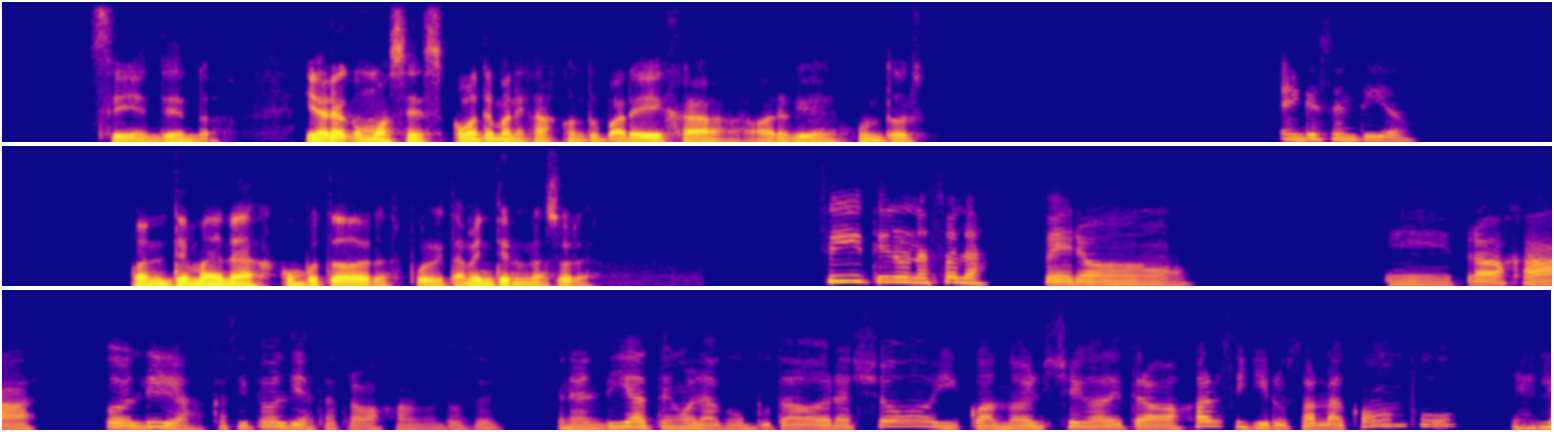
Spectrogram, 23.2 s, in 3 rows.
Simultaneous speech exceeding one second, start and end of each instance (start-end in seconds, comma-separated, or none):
none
